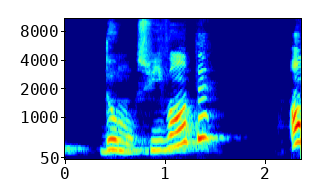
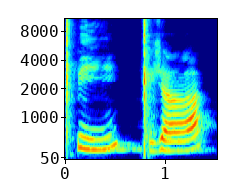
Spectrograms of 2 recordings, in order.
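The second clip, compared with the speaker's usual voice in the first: "Pyjama" slowly split as py, ja, ma; "Pyjama" in three separate, stretched syllables; much slower than usual. Shown as a demonstration. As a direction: count out "Pyjama" with a gap after each syllable. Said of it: "Combien de syllabes?".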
